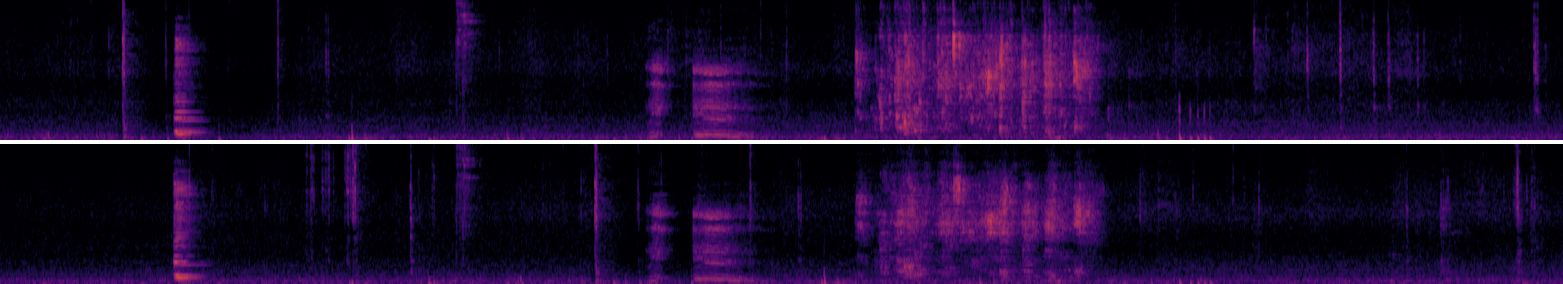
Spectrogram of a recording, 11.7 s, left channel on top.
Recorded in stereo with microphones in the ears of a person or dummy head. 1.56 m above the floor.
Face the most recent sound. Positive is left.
turn(degrees=45)  # may be behind; listen again after turning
